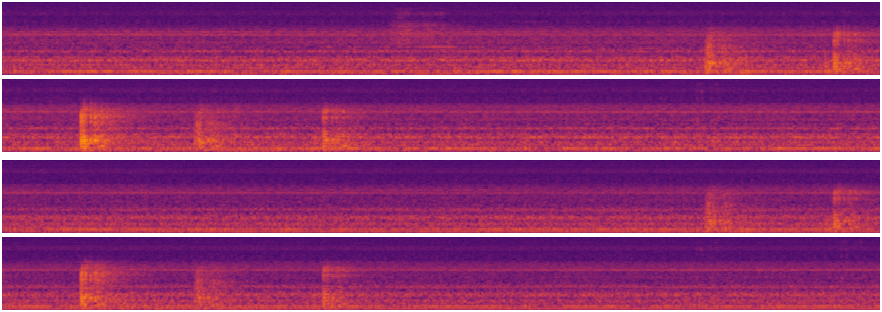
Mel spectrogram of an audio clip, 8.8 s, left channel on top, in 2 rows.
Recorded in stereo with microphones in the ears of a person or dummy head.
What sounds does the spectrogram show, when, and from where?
3.5 s footsteps: 15° left (ahead or behind), 3.5 m; by 6.1 s 10° left (ahead or behind), 6 m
